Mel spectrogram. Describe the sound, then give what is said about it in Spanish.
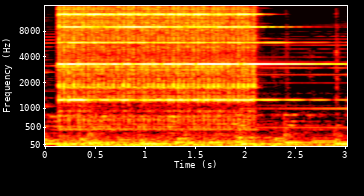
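A telephone bell rings for an incoming call: one bright, continuous ring that lasts about two seconds and then cuts off, leaving only faint low background noise. “Gracias por llamar. Recibimos otra llamada.”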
